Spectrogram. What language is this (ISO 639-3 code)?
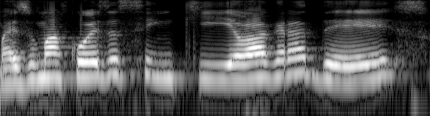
por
